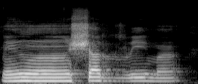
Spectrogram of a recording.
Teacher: Ini dibaca ikhfa atau samar, bacanya samar ya, antara nun dan huruf ikhfanya samar di tengah-tengah sehingga mirip seperti eng ya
